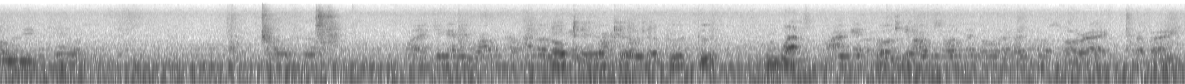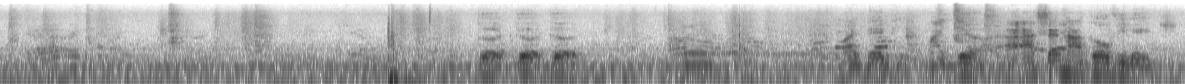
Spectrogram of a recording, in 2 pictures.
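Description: A man talks casually, close to a phone microphone.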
